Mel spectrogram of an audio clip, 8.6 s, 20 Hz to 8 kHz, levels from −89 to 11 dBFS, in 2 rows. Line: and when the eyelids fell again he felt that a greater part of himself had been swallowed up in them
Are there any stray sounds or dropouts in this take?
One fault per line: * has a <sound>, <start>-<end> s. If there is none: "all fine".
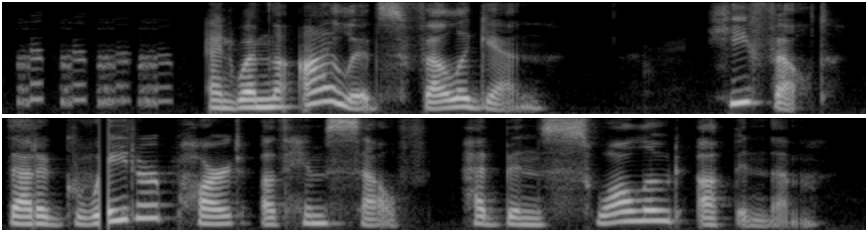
* has a laugh, 0.1-0.9 s
* has a dropout, 4.8-4.9 s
